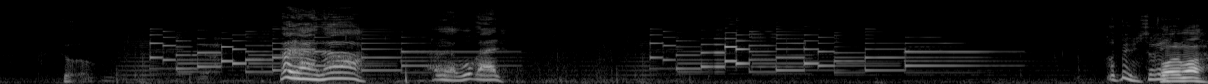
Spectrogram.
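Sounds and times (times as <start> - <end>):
mobile phone ringtone: 1.4 - 10.4.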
